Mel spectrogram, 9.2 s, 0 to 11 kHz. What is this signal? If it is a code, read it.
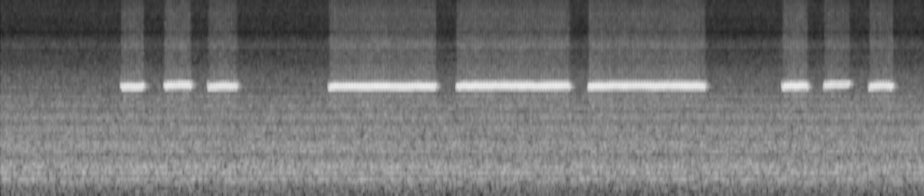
Morse code, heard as a whistle, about 5 wpm. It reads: SOS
